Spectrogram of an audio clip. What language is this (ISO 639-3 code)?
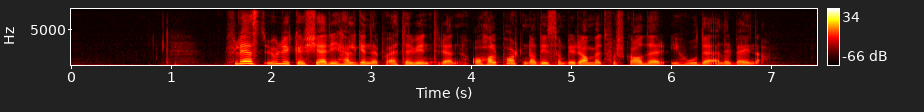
nor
